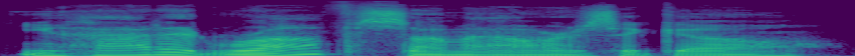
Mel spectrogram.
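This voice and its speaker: A man voicing a gentle young game character who calms an injured stranger with soft, reassuring words. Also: on the low side, unhurried, no echo, studio quality, full character voice. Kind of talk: voiced visual novel lines.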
